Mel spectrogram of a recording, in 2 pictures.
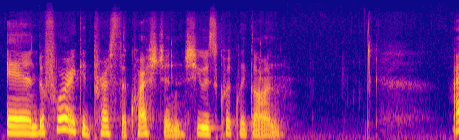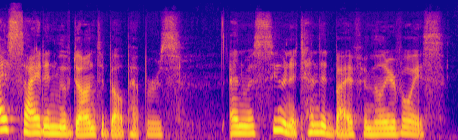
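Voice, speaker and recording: A woman reads her own scripted first-person narration. Her voice sits slightly low with noticeable fry, and her delivery is conversational and wry, like a writer hosting a podcast. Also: animated, normal speed, darkish tone.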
